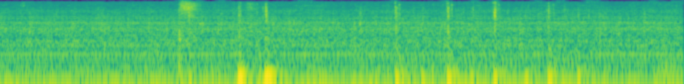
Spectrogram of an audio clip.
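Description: Computer keyboard keystrokes: a short cluster of soft, low thudding taps starting a little over half a second in, over a steady low electrical hum.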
